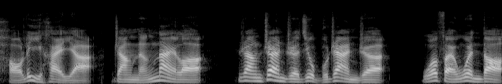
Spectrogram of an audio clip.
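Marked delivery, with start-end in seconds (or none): none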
